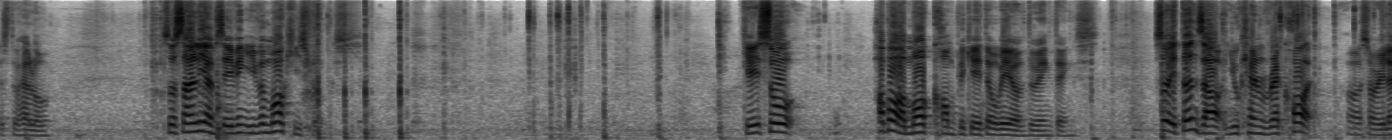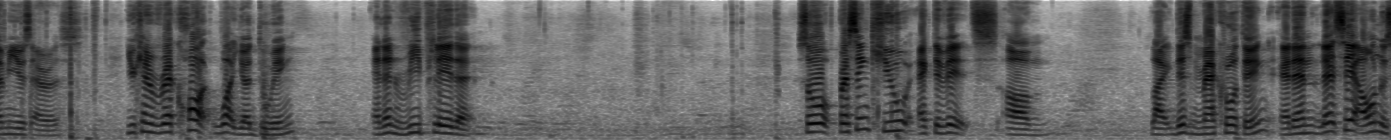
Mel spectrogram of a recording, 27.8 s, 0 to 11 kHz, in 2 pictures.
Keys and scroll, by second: 3.1-3.9 typing, 5.2-6.1 typing, 11.2 Up, 11.5 typing, 12.6-16.3 typing, 20.4-22.6 typing.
